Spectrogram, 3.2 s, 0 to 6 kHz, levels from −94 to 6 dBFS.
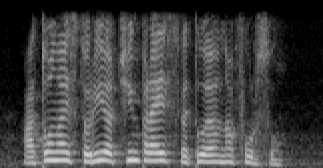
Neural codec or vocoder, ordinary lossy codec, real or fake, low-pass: codec, 16 kHz, 16 kbps, FunCodec, trained on Chinese and English, 50 frames a second; none; fake; 5.4 kHz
